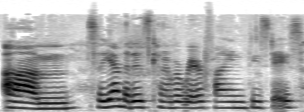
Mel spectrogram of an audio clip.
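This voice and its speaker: A small business co-owner appears as an interview guest in a small studio, speaking with a flat delivery at medium pitch and normal speed. The American woman, in her thirties, was born in the Philippines and grew up in Denver from age eight; her talk is informal and chatty, peppered with fillers like "like."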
